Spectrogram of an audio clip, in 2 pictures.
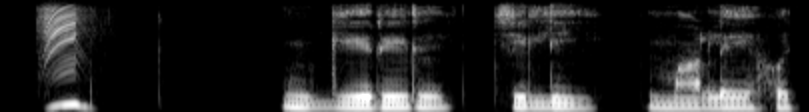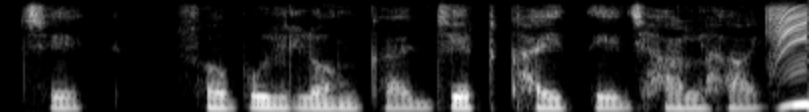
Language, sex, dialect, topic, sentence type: Bengali, male, Jharkhandi, agriculture, statement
